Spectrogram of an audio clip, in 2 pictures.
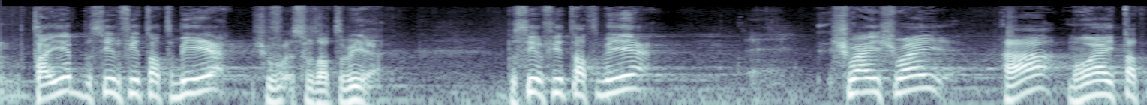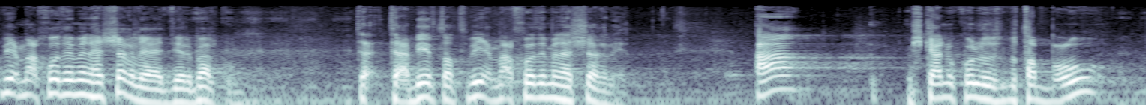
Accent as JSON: {"language": "Arabic", "country": "Palestine", "said": "وهذا غير مألوف عندنا في فلسطين بالمرة"}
